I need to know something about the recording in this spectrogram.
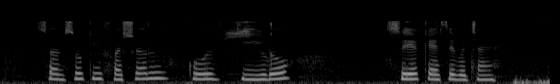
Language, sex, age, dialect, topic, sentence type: Hindi, female, 36-40, Kanauji Braj Bhasha, agriculture, question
